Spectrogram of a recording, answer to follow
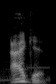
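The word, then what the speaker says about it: Agate: Agot. That's how you pronounce it.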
